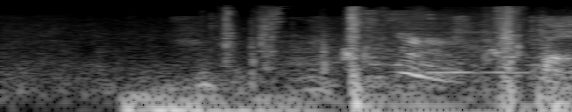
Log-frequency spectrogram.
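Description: A sword slashes and clangs in a sudden strike.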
